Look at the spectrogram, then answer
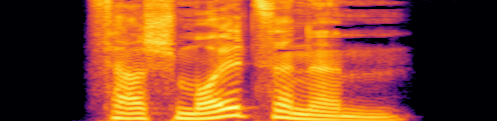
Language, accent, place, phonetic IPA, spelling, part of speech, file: German, Germany, Berlin, [fɛɐ̯ˈʃmɔlt͡sənəm], verschmolzenem, adjective, De-verschmolzenem.ogg
- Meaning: strong dative masculine/neuter singular of verschmolzen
